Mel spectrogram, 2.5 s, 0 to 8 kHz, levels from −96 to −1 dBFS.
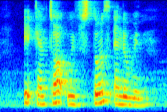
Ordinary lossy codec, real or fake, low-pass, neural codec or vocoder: none; real; none; none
